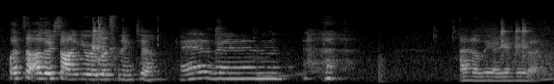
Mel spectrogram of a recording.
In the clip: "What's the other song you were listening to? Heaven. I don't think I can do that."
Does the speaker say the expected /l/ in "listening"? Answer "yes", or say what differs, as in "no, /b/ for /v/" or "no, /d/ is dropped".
yes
